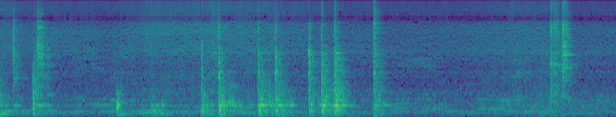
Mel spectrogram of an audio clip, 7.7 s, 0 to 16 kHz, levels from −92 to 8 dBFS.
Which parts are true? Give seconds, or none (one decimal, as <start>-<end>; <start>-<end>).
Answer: 0.0-0.5; 1.5-5.5; 6.4-7.7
